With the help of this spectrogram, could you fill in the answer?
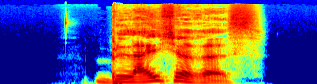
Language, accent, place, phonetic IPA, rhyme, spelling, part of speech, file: German, Germany, Berlin, [ˈblaɪ̯çəʁəs], -aɪ̯çəʁəs, bleicheres, adjective, De-bleicheres.ogg
- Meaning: strong/mixed nominative/accusative neuter singular comparative degree of bleich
